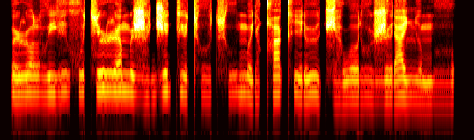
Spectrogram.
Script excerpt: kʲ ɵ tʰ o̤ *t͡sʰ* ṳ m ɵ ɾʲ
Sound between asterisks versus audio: correct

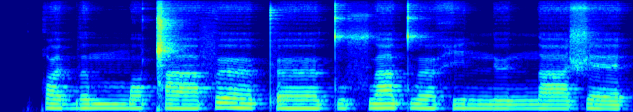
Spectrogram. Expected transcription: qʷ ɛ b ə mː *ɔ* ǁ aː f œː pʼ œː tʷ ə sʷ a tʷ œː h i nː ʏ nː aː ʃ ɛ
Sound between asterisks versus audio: correct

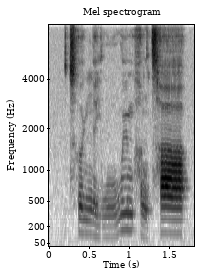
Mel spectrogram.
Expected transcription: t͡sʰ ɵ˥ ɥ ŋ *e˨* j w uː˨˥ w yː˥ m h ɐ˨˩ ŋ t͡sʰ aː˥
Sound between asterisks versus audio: correct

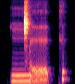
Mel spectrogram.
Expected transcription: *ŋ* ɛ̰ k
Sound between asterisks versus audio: incorrect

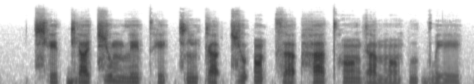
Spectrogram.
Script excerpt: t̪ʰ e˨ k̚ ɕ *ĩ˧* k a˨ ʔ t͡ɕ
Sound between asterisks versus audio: correct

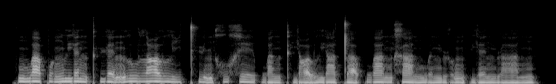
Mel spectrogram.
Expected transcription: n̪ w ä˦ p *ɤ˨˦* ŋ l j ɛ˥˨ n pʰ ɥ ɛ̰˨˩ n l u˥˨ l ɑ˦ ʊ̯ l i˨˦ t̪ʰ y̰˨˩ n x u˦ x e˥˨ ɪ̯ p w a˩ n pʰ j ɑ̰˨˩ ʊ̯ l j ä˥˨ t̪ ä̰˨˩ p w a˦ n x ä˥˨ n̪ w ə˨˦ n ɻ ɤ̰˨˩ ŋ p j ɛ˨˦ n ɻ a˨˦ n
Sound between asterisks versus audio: correct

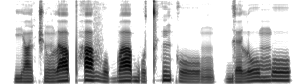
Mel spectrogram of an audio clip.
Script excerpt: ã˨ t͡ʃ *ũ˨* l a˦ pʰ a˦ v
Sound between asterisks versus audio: correct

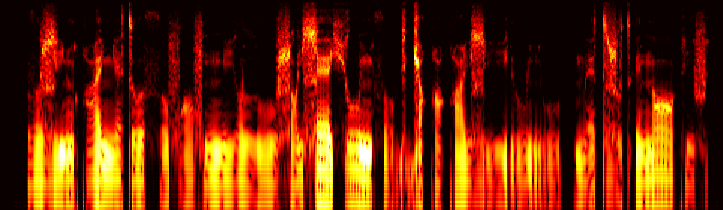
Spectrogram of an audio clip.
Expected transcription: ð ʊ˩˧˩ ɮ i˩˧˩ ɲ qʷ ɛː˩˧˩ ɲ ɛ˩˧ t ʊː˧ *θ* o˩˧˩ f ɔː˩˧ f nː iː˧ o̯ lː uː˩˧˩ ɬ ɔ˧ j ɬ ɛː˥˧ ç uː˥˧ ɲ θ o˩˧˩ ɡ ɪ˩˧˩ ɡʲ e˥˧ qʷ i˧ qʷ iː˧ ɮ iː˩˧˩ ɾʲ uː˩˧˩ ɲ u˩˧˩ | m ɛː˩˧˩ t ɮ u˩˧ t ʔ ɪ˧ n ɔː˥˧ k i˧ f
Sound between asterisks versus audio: correct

